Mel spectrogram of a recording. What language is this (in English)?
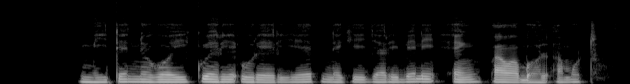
Kalenjin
